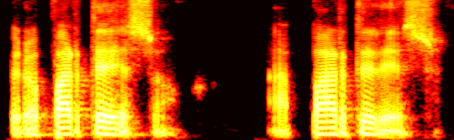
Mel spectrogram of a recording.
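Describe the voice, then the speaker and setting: A man's voice: medium pitch, big pitch swings, normal speed, creaky, no echo, studio quality. A man teaching English to beginners in a live class, patiently drilling words and calling on students by name.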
